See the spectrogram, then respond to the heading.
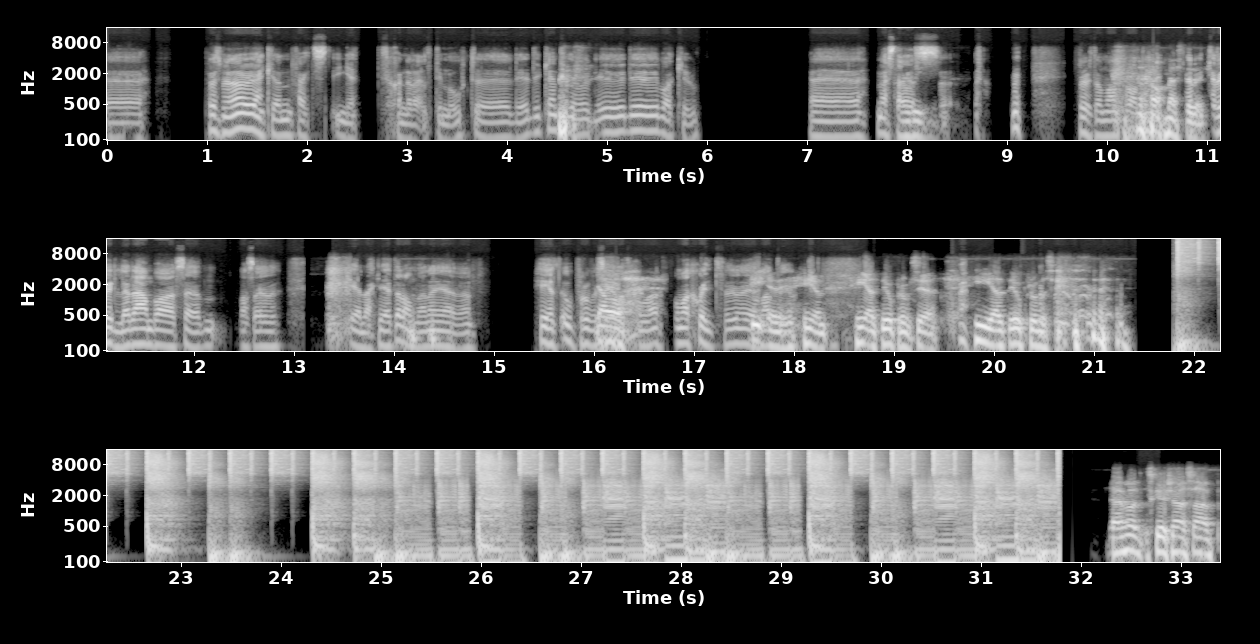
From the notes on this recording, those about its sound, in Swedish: Med en havererad mic.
